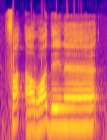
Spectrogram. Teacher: دال ساکن ہے لیکن دال قلقلہ ہے تو آواز لوٹتی ہوئی محسوس ہونی چاہیے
